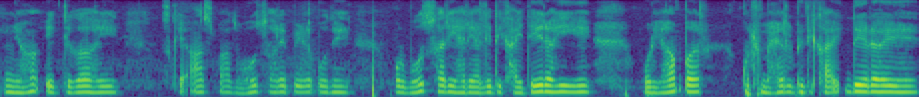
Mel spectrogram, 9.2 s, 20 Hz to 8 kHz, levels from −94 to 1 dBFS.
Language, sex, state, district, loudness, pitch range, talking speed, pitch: Hindi, male, Maharashtra, Solapur, -19 LUFS, 180-190 Hz, 190 wpm, 185 Hz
